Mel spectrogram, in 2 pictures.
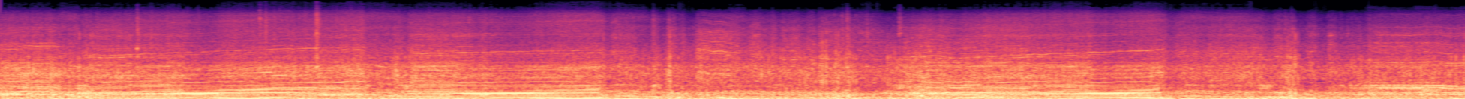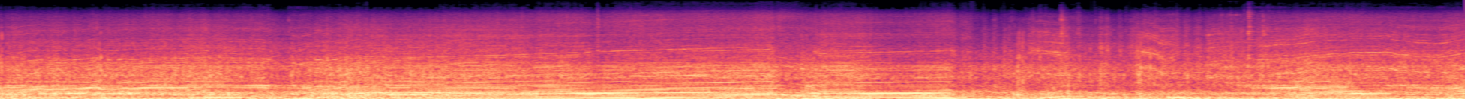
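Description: Competition car's engine heard from inside the cockpit at full effort, its pitch climbing and dropping over and over as the driver shifts gears and lifts for corners.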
